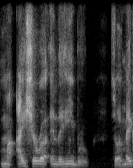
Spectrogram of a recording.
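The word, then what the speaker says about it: מעשר: It's pronounced maisher in the Hebrew.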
